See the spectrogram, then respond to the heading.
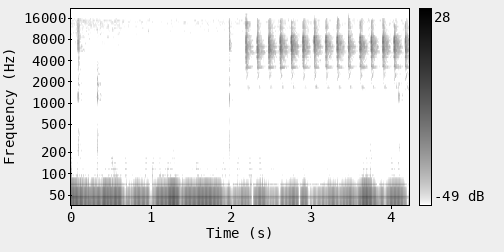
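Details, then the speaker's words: Fuel valve test from the ECU test menu on a new SWIWIN SW220B micro turbine on a test stand: crisp, evenly spaced clicks about six or seven a second, very distinct, valve cycling cleanly; normal fuel valve clicking. "you can hear it clicking very very distinct i know some other turbines i've used not quite as distinct as that"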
